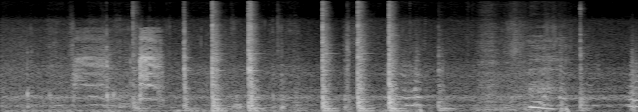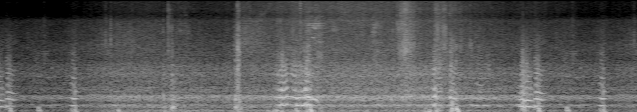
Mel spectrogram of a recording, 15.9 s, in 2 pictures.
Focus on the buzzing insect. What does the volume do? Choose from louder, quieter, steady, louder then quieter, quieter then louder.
louder.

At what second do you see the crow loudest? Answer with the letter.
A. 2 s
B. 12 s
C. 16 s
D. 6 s
A.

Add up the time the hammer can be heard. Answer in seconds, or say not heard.
6 s.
